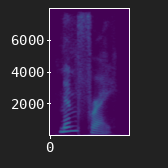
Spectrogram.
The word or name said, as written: Memphré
